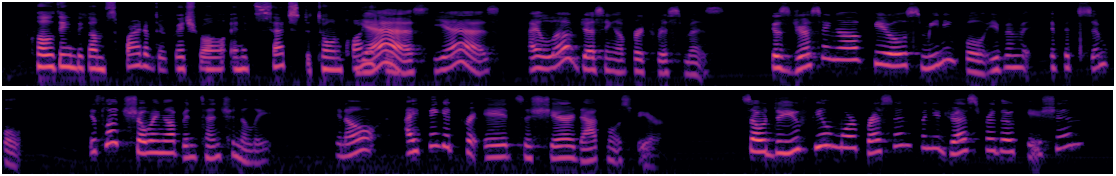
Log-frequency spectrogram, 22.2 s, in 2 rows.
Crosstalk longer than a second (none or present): none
